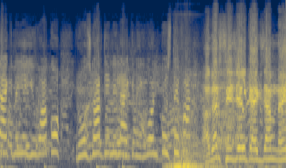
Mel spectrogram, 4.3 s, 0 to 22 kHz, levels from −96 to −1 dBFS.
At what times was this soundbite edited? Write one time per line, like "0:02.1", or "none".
0:02.9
